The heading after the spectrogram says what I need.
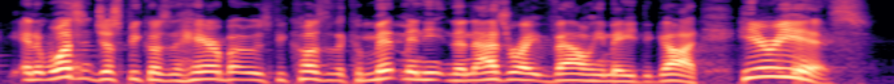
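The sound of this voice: Ordinary pitch variation within an unforced reading voice.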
